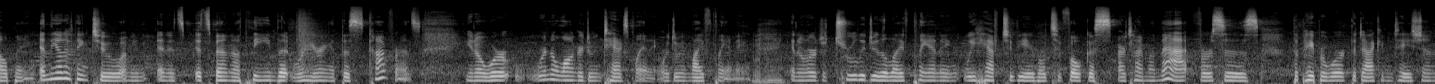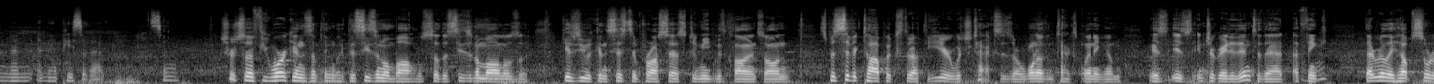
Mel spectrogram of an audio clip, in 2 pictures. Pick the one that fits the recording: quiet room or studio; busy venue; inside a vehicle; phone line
busy venue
